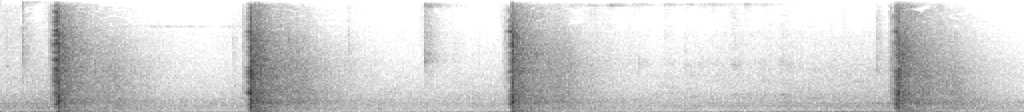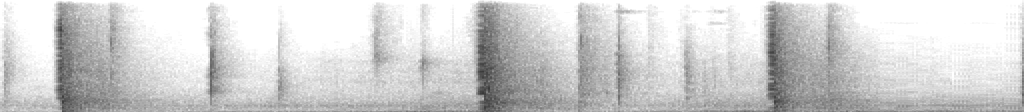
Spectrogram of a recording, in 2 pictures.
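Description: Semi-automatic pistols firing, about seven loud shots spaced irregularly roughly a second apart, each with a short echo. Fainter shots from neighbouring shooters fall between them.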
